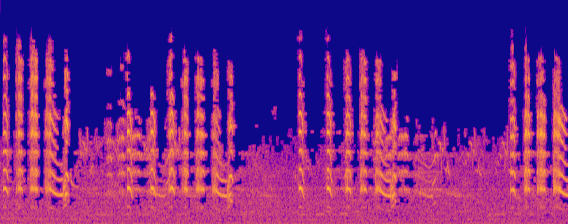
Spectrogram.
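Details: Red-wattled lapwing pair calling in alarm at a nearby human intruder in the early morning while caring for chicks; rapid strings of strident, piercing notes come in repeated bursts almost without pause over a low constant hum.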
